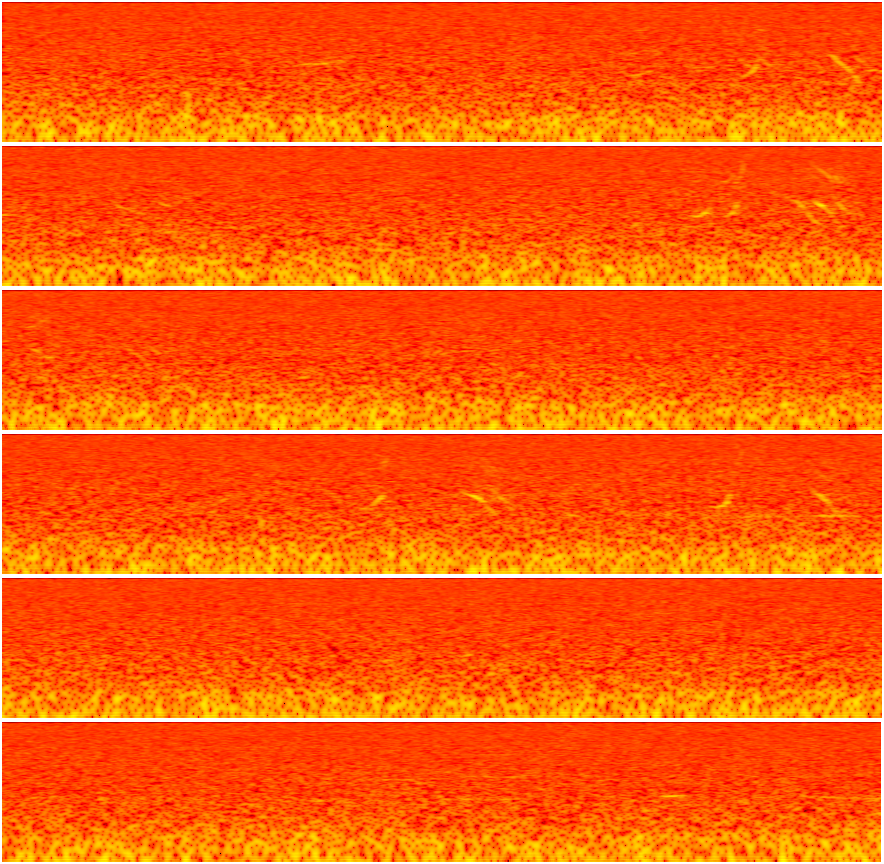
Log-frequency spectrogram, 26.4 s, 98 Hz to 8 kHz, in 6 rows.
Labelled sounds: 8.3	8.6	killer whale, northern resident, G clan, 0.96 to 1.5 kHz

